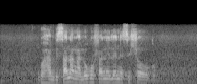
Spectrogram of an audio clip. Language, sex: Swati, male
